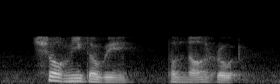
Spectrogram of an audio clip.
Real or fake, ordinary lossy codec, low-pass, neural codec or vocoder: fake; MP3, 24 kbps; 3.6 kHz; codec, 16 kHz in and 24 kHz out, 0.8 kbps, FocalCodec, streaming, 65536 codes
